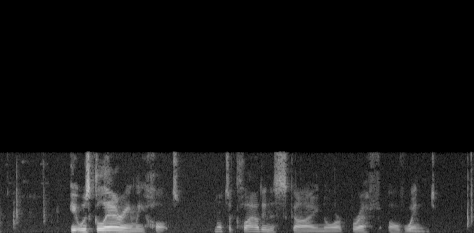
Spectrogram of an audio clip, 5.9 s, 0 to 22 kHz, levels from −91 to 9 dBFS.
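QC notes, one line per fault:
No faults found in the speech. The call's microphone processing leaves nothing above 8 kHz, some room noise sits underneath, and the level shifts around 1.5 s and again near 5 s as the talker moves.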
